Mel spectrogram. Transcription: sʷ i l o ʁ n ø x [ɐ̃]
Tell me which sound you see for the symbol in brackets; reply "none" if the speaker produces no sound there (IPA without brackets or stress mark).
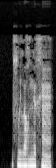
æ̃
